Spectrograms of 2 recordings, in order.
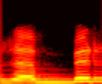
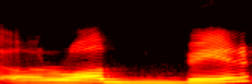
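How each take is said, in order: First: The first r sound is thin and light. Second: The first r sound is thick and heavy. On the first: The speaker calls it wrong. "इसको हम रब्बिर नहीं पढ़ेंगे" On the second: The speaker calls it right. "बल्कि हम पढ़ेंगे रब्बिर"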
